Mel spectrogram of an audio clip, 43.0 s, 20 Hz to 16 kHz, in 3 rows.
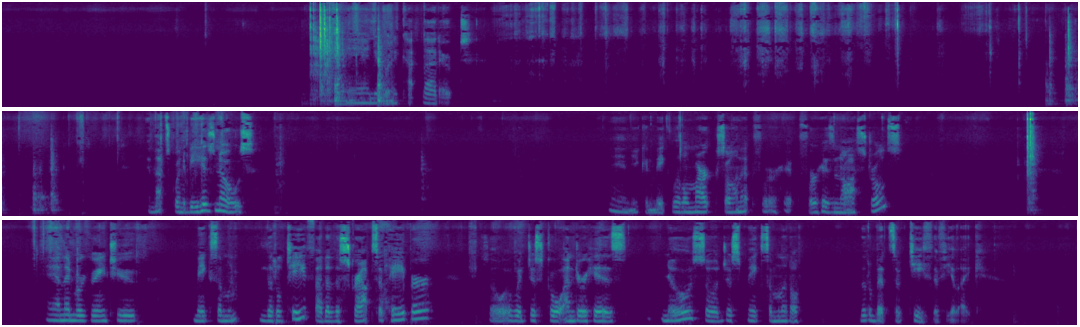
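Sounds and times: scissors snipping paper: 6.6 - 13.7.

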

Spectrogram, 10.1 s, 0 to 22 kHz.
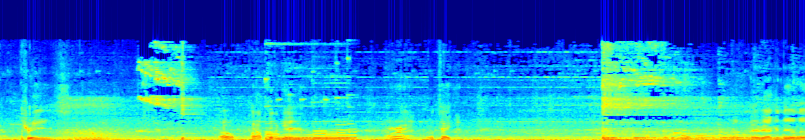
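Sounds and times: slot machine game music: 3.3 - 5.3
slot machine sound effects: 3.3 - 5.3.

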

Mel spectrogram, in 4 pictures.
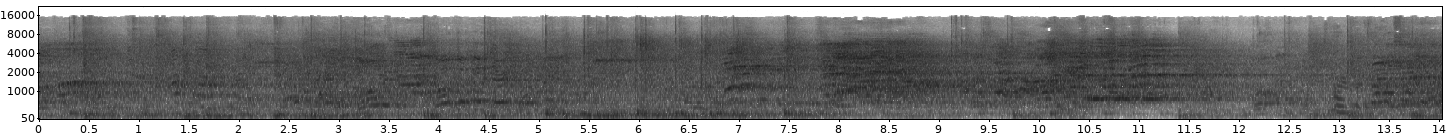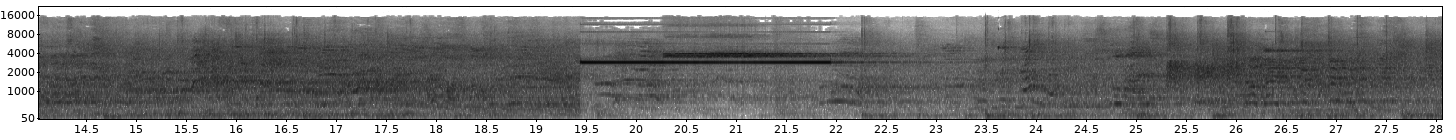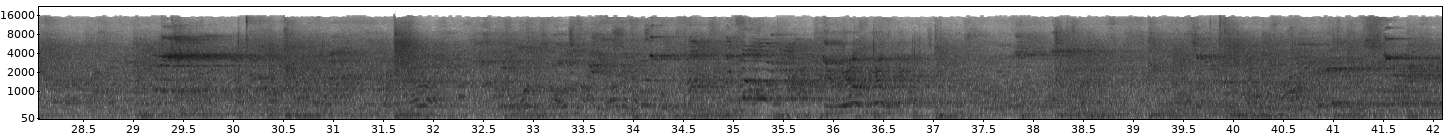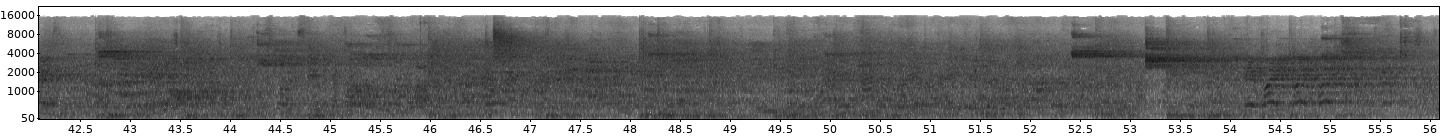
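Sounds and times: basketballs bouncing on court: 0.2 - 7.8, 12.4 - 18.0, 21.4 - 25.2, 25.8 - 28.2, 28.9 - 32.0, 33.9 - 42.0, 47.1 - 50.8, 53.2 - 54.1
scoreboard buzzer: 19.4 - 22.0.

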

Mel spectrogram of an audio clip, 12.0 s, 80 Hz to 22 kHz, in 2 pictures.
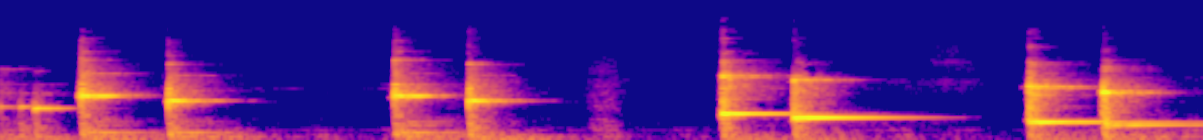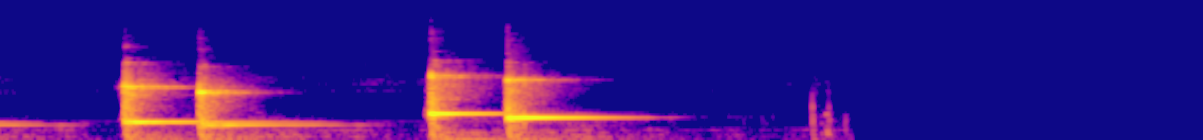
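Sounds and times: marimba notes: 3.6 - 7.6, 8.2 - 9.3.

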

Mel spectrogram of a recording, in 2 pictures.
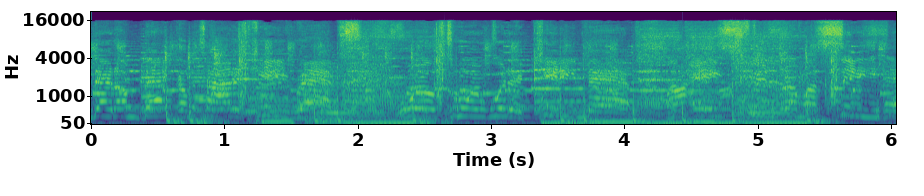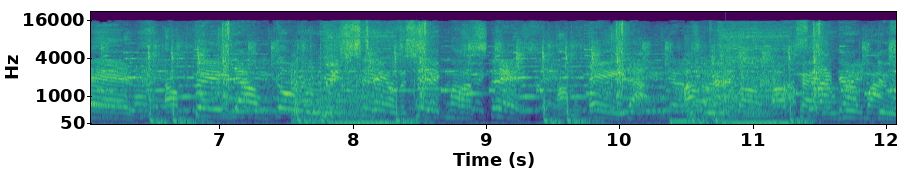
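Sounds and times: rapping over a beat: 0.0 - 12.0
deep bass notes: 1.2 - 2.6, 3.4 - 5.6, 7.6 - 8.5, 10.4 - 11.4.

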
